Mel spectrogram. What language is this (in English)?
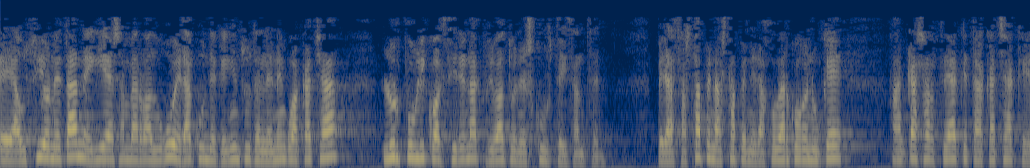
Basque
